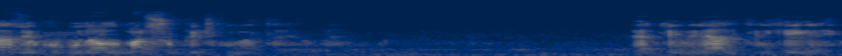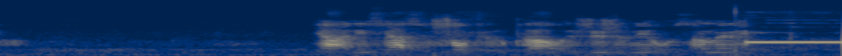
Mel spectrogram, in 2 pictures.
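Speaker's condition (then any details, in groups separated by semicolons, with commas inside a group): No condition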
